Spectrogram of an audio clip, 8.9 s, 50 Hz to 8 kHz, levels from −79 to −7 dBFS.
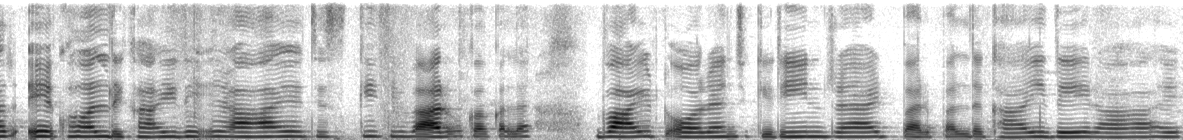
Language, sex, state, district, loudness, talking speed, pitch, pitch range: Hindi, female, Bihar, Begusarai, -20 LUFS, 130 wpm, 260 Hz, 245-275 Hz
